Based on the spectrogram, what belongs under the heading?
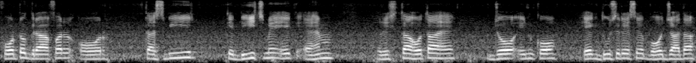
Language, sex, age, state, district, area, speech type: Urdu, male, 30-45, Uttar Pradesh, Aligarh, urban, spontaneous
